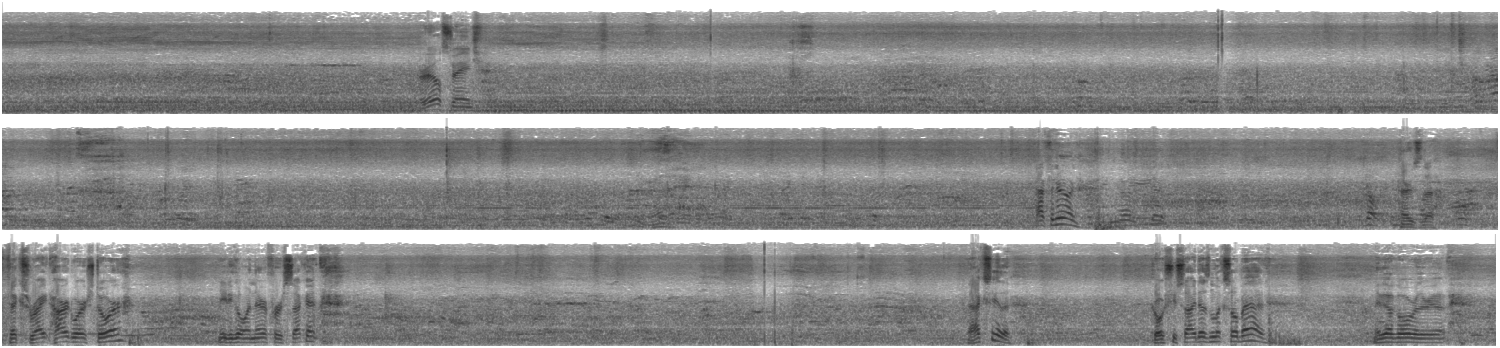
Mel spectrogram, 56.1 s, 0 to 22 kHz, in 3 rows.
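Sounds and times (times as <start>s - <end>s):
busy store background din: 0.0s - 56.0s.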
